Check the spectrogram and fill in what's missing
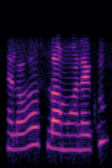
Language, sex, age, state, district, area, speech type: Urdu, female, 18-30, Uttar Pradesh, Aligarh, urban, conversation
